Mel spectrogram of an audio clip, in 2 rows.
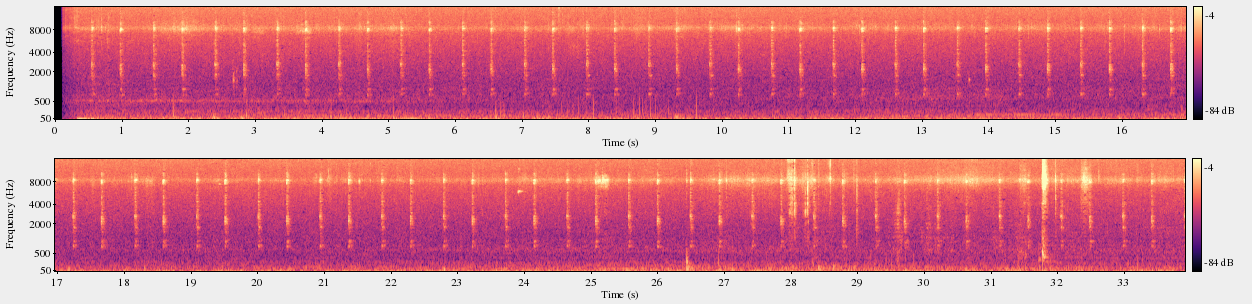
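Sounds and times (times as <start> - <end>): steady ticking: 0.2 - 33.9
brief rustle: 27.8 - 28.8.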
